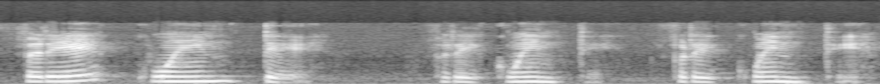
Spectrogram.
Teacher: So it's frecuente. So again, our emphasis is going to be on this quen part.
